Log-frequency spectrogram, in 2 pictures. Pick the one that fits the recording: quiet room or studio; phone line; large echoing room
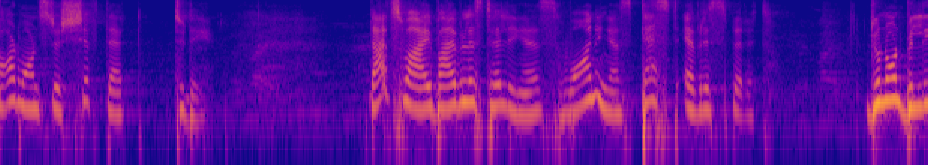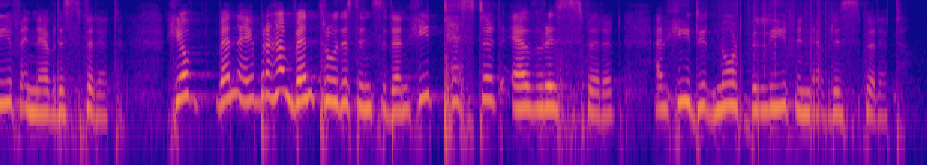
large echoing room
